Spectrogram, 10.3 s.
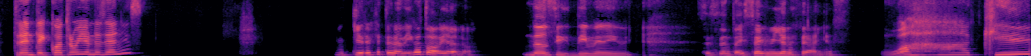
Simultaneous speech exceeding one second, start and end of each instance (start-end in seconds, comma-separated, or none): none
